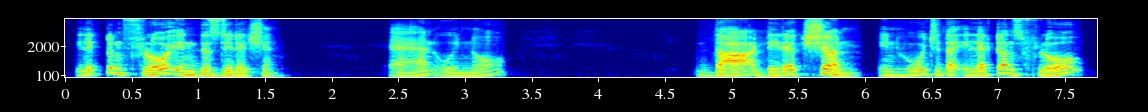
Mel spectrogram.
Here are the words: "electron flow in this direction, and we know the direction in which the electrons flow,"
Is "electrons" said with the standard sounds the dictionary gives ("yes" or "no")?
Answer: no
